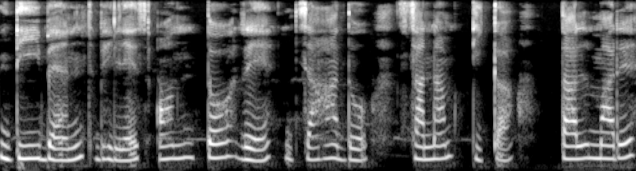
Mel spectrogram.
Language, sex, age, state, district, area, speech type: Santali, female, 18-30, West Bengal, Purba Bardhaman, rural, read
